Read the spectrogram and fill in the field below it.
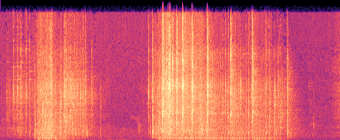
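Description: A chainsaw with a blue choke and red stop switch catches with a brief roaring burst, drops off for a moment, then fires again and runs loud for over a second before cutting out.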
